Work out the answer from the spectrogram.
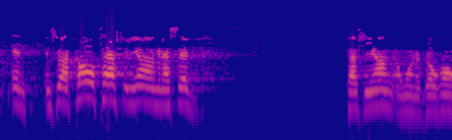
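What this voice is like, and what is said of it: Strong Alabama Southern accent. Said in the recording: “I was coming from Alabama with a super strong accent. You think it's strong now?”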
